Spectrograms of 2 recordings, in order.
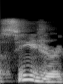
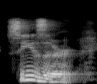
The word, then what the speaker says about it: seizure: Sem contar que você também pode recuperar notas como pronúncia, como a palavra seizure, que é uma penalidade muito comum de pronúncia que as pessoas falam Caesar.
